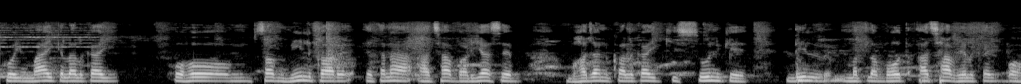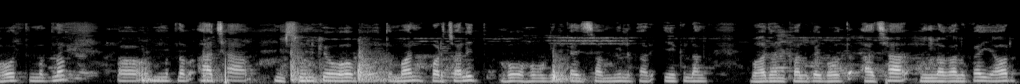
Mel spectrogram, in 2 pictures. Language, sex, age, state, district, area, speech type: Maithili, male, 18-30, Bihar, Sitamarhi, rural, spontaneous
